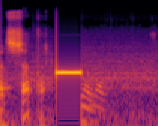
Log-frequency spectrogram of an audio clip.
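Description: A steady high test tone beeps briefly.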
